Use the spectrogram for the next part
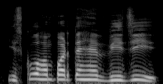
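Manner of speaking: normal talking voice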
